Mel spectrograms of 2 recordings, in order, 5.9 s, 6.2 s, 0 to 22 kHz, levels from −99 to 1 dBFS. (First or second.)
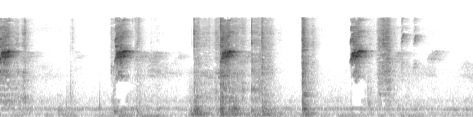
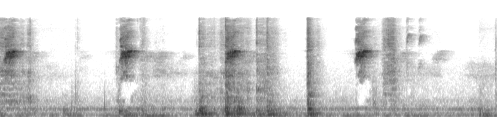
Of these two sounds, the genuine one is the first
